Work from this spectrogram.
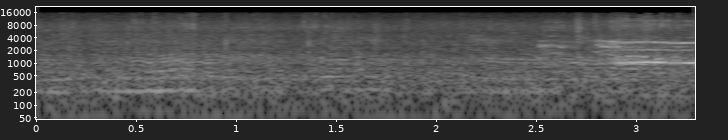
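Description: Honey bees buzz steadily and densely at a hive during work on strengthening a nucleus colony, a continuous close insect drone that swells slightly louder toward the end.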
